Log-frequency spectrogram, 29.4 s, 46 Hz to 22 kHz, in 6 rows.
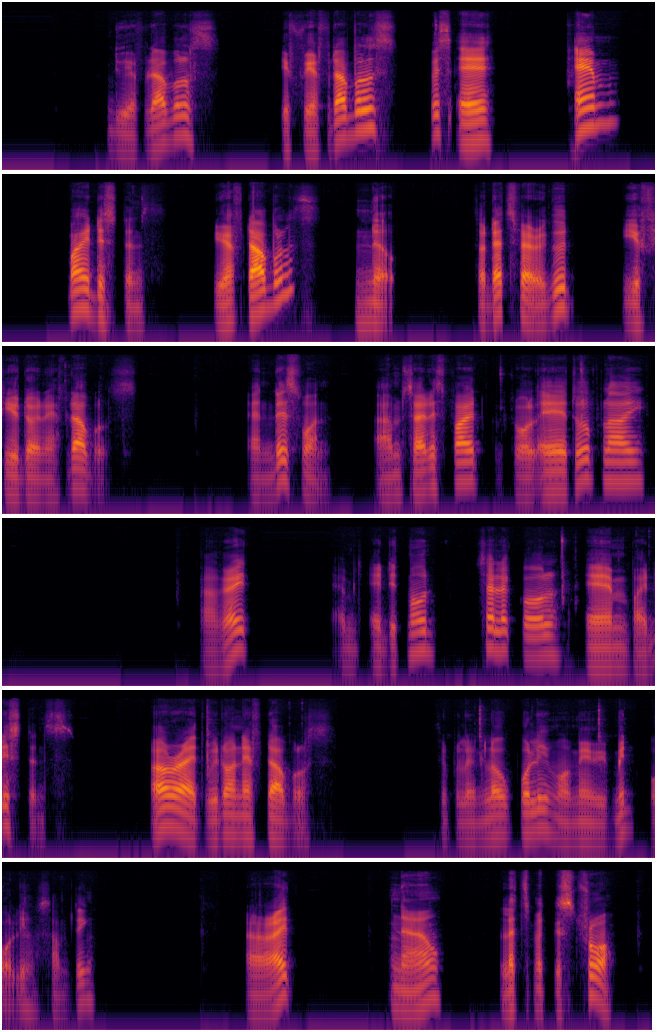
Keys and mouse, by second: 0.4 middle click, 2.0 middle click, 4.3 m, 8.2 click, 8.7 middle click, 10.3 shift+middle click, 11.2 Tab, 11.5 click, 12.6 click, 14.2 ctrl+a, 16.0 Tab, 18.1 a, 18.9 m, 20.8 middle click, 21.2 Tab, 21.4 middle drag, 21.7 click, 22.1-23.1 middle drag, 23.3 shift+middle drag, 24.3-24.6 shift+middle drag, 24.9-25.8 middle drag, 26.2 shift+middle click, 26.8 middle click, 27.3 shift+middle click.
